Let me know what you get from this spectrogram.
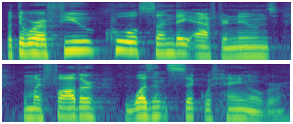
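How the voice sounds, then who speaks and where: Man reading aloud, medium pitch. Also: a little slow, smooth. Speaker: guest reader at a literary event. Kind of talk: poetry reading on stage. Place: theatre stage, indoors. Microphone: mic on a stand.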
